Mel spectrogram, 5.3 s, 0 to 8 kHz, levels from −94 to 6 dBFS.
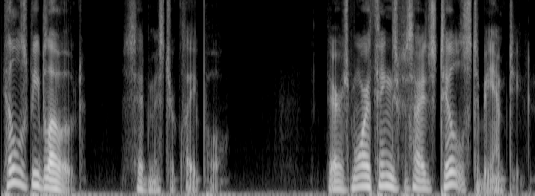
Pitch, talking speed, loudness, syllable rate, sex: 130 Hz, 155 wpm, -21 LUFS, 5.3 syllables/s, male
